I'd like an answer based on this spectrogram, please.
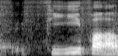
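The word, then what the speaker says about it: fy faen: But you got to say like fi faen.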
